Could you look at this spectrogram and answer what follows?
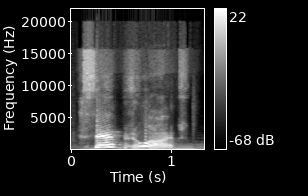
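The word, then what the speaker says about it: Februar: we need to develop this accent of the pronunciation okay फेब्रुअर फेब्रुअर okay now the next one is tricky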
